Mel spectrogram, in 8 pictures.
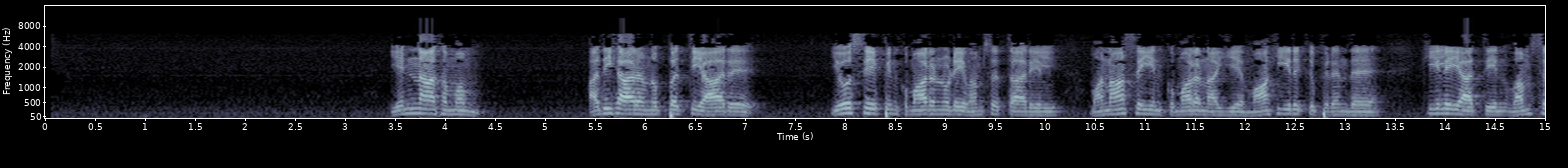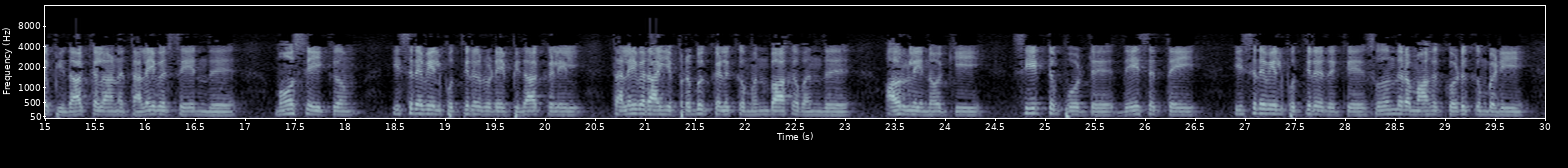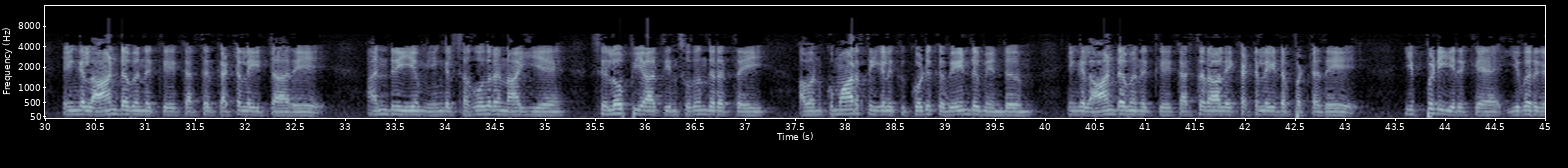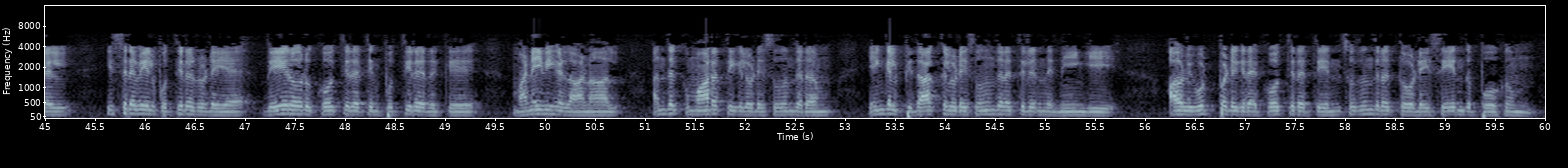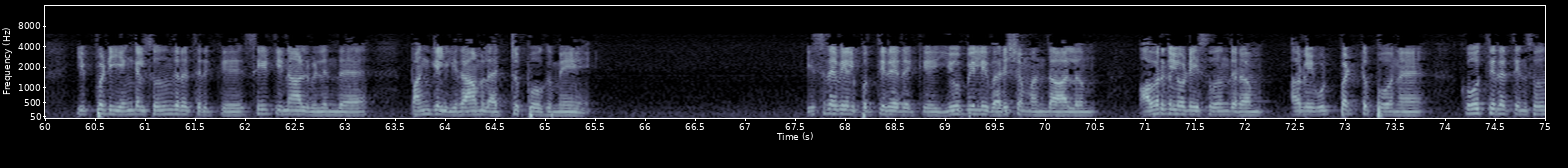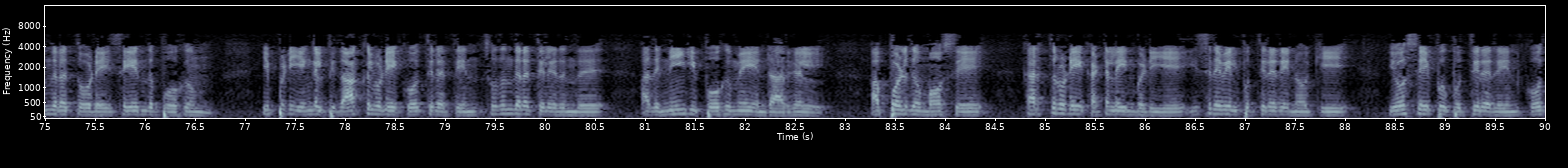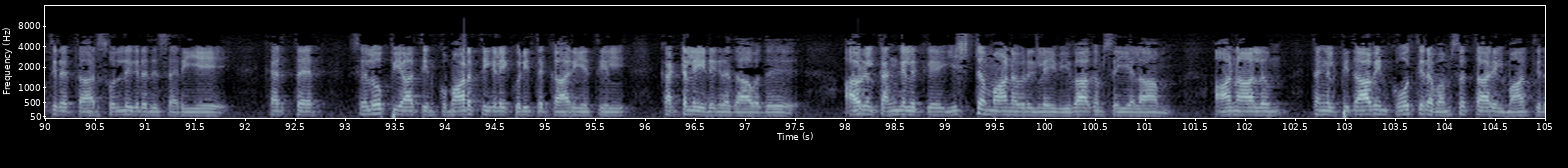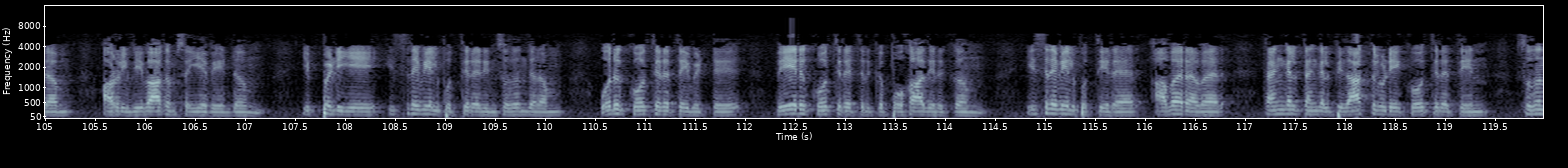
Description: Tamil Audio Bible - Numbers 20 in Irvmr bible version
